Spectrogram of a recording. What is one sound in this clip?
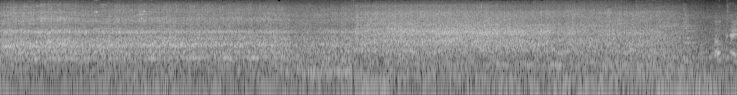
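Traffic hums steadily on a busy road nearby.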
